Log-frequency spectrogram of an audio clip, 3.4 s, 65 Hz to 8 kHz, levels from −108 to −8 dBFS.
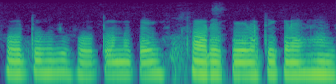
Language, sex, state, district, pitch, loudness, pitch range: Hindi, male, Bihar, East Champaran, 115 Hz, -33 LUFS, 115-120 Hz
